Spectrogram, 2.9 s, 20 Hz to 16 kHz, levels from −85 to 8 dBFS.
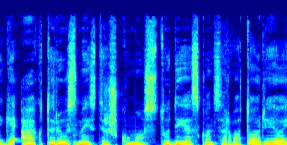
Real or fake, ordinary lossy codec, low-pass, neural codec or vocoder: fake; MP3, 96 kbps; 14.4 kHz; vocoder, 44.1 kHz, 128 mel bands, Pupu-Vocoder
